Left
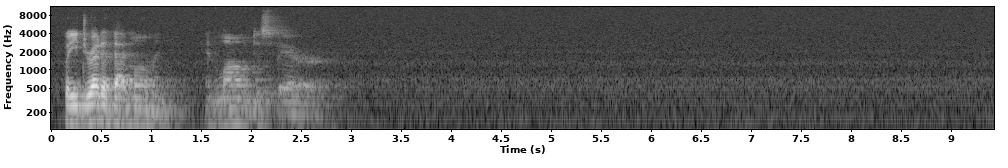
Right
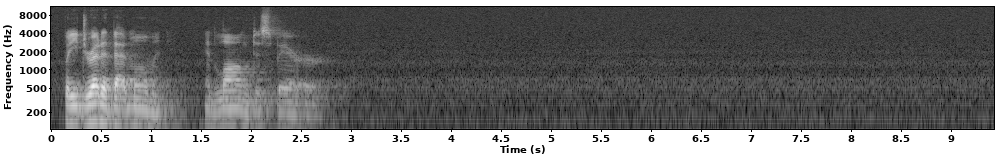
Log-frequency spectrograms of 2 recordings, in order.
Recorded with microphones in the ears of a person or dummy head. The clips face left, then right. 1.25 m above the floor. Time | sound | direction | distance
0.1 | a man speaking | 5° right (ahead or behind) | 0.9 m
